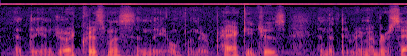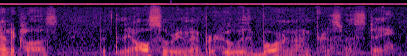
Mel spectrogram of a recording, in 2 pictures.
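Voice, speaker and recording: With an American accent, a man talks at a moderate pace in a very deep, low voice with a dark, mellow tone, vocal fry, very wide pitch swings and big swings in loudness. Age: 70s. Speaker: former department store Santa Claus, realtor. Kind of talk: TV interview, reminiscing. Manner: hesitant, many fillers.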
